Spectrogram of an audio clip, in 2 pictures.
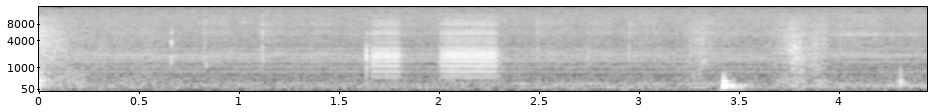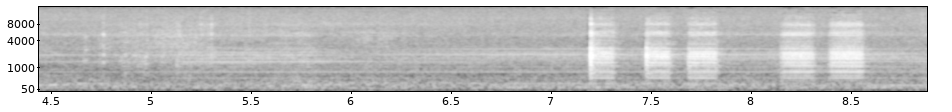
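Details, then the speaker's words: Homemade TDA2616 stereo amplifier (about 24 W, ±7 V rails from a bench supply on a variac) at power-up at very low level: faint steady buzz with occasional louder raspy bursts; the speaker is not yet in a box. "we're gonna plug in I've got it on the variac very quiet level now you could hear it buzzing oh"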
